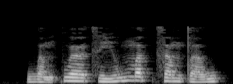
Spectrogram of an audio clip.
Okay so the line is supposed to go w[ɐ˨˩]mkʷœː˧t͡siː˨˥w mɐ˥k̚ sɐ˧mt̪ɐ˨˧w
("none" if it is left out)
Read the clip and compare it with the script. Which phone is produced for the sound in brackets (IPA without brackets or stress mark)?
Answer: ɐ˨˩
